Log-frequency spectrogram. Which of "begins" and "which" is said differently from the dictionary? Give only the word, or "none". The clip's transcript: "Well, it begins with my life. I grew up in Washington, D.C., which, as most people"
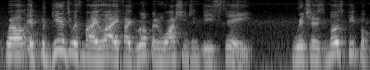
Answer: none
